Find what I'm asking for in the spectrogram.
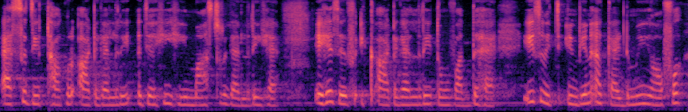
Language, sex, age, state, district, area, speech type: Punjabi, female, 18-30, Punjab, Fatehgarh Sahib, rural, spontaneous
